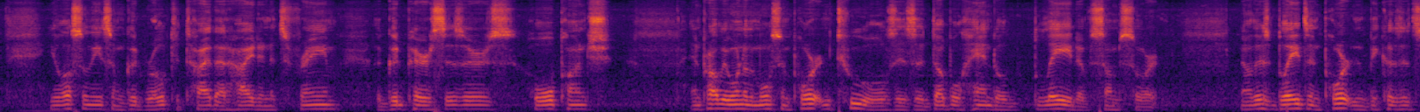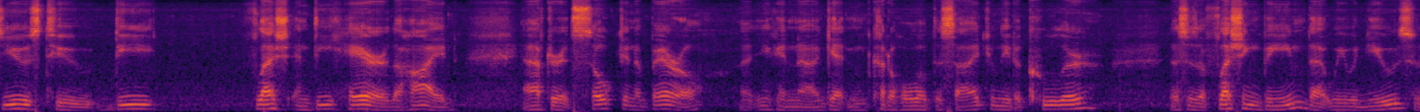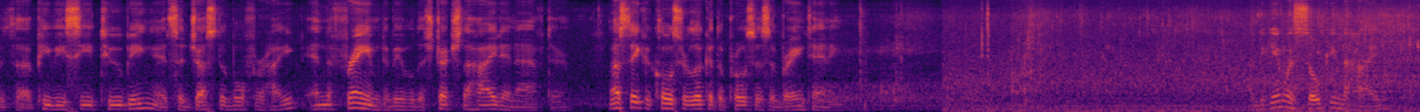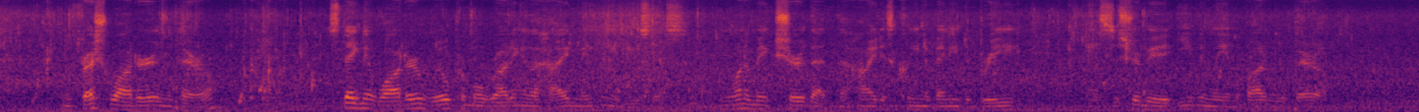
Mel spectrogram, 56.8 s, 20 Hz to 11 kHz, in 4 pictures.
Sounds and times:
Speech: 0.4s - 6.2s, 6.9s - 11.7s, 12.4s - 15.8s, 16.7s - 18.8s, 19.4s - 25.2s, 25.9s - 36.9s, 40.9s - 42.5s, 43.2s - 44.8s, 45.9s - 52.8s, 53.4s - 56.0s.

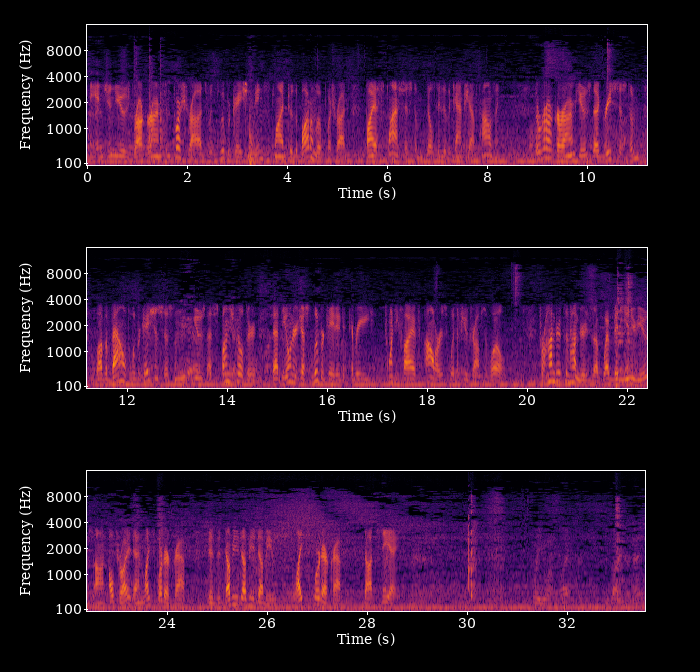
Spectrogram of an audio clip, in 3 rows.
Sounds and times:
Speech: 0.0s - 8.2s, 9.0s - 19.5s, 20.2s - 28.6s.

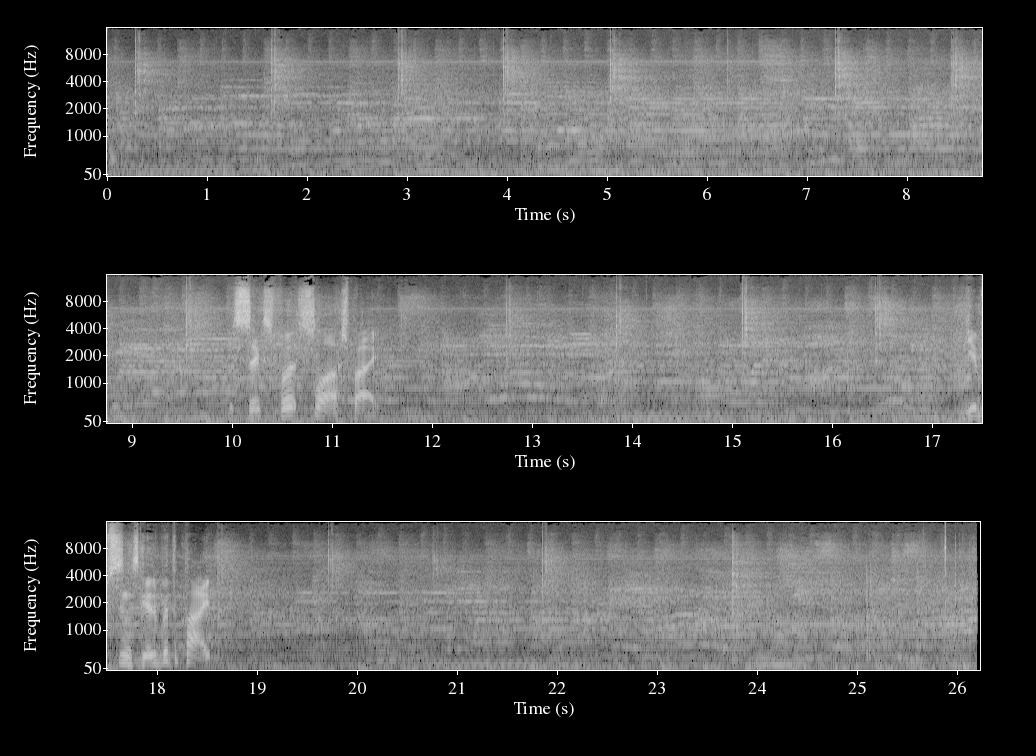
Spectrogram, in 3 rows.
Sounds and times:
Music: 0.0s - 26.2s
Speech: 10.0s - 11.5s, 17.3s - 18.6s.

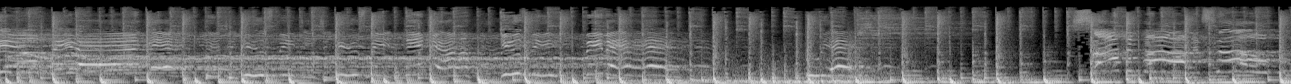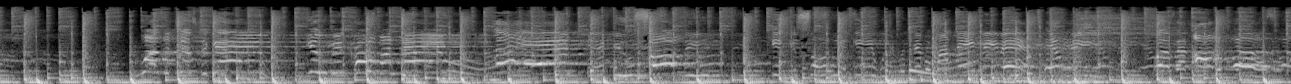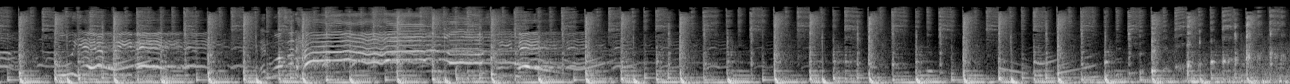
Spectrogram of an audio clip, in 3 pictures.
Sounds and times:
Disco: 0.0s - 38.7s.

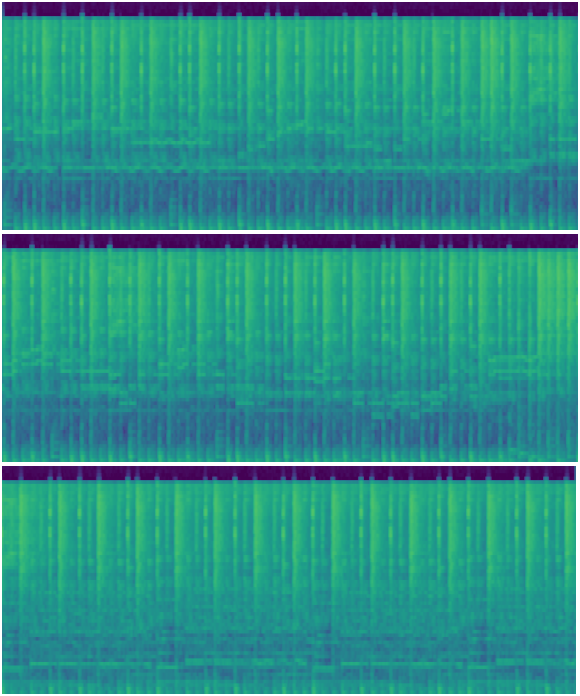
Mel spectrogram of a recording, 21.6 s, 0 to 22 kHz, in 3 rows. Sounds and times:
Soundtrack music: 0.0s - 21.5s.

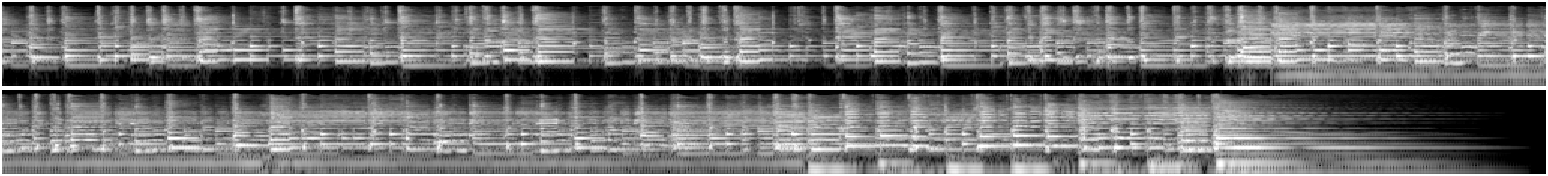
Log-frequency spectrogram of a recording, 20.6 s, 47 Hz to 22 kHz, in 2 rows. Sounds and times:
Music: 0.0s - 20.5s.

